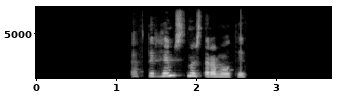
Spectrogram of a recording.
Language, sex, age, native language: Icelandic, female, 50-59, Icelandic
